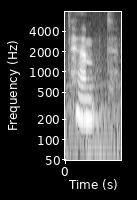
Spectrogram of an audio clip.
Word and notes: tempt: American English

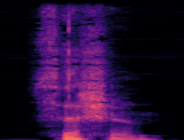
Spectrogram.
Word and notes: session: Australian English

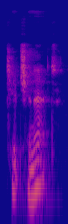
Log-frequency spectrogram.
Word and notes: kitchenette: British English

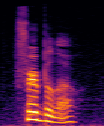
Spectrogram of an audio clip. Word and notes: furbelow: American English

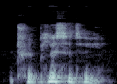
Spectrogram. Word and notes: triplicity: British English

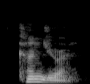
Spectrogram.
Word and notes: conjurer: British English

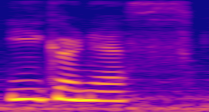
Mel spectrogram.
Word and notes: eagerness: American English

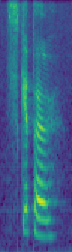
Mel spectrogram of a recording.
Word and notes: skipper: American English

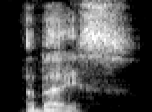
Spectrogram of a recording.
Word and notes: abase: Australian English

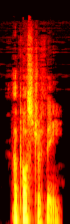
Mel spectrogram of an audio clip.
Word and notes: apostrophe: Australian English

